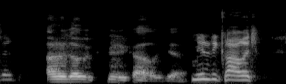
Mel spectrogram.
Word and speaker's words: Onondaga: You went to a community college, Onondaga, how do you pronounce it? Onondaga Community College, yeah.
